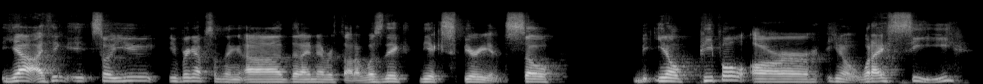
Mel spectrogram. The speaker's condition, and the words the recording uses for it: None; typical speech.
